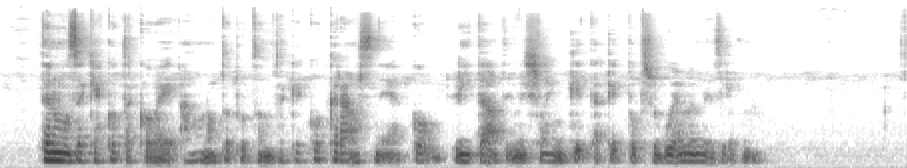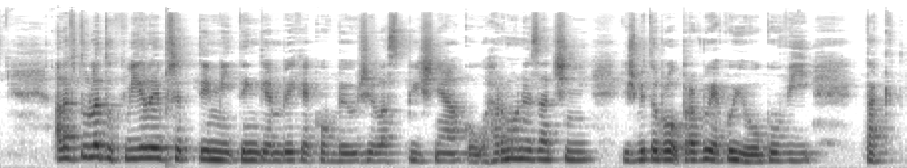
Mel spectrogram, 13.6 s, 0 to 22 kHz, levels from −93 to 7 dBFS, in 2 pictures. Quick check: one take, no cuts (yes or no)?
no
